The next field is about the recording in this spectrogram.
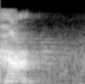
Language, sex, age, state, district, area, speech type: Gujarati, male, 30-45, Gujarat, Anand, urban, read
